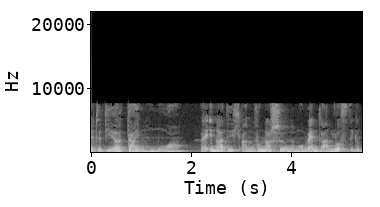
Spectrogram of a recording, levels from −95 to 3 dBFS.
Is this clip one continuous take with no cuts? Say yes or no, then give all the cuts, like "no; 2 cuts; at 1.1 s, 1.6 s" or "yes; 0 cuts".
no; 1 cut; at 2.2 s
